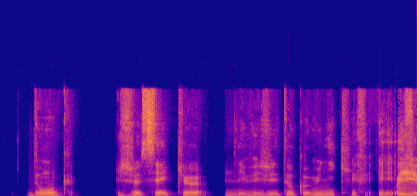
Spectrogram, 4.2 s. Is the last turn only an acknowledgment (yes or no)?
no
